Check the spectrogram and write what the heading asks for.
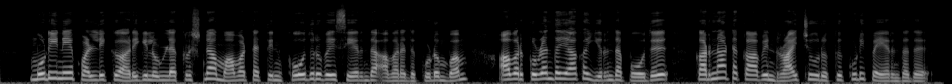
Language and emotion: Tamil, neutral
